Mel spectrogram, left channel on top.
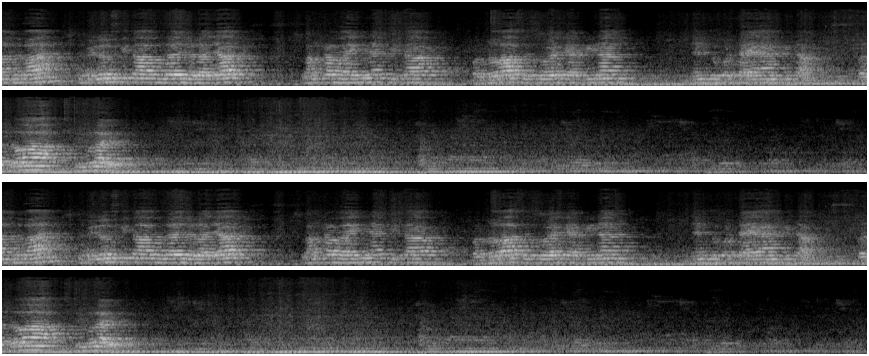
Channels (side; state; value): both; normal; correlation 0.78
